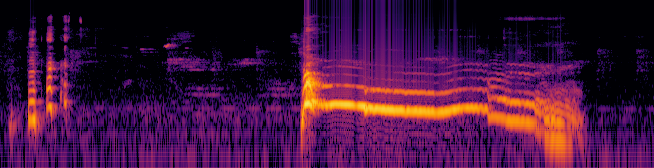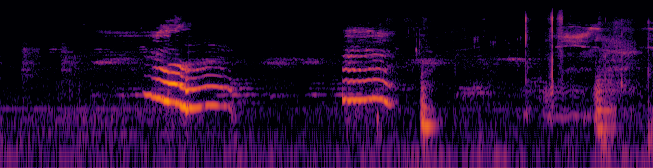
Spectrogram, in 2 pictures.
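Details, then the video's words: Dog crying for a tamal: a loud drawn-out whine that wavers and falls away, followed by shorter whimpers and yips, with a person asking in Spanish what it wants. "Perro llorando por un tamal"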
